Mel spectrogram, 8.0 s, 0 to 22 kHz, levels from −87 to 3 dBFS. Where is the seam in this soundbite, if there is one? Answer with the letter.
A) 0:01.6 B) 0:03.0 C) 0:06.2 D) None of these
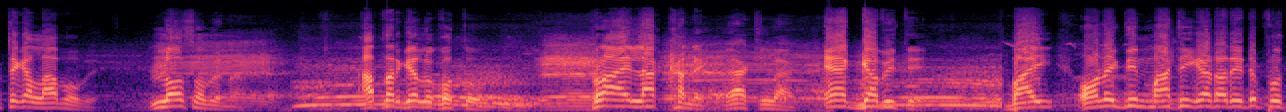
C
